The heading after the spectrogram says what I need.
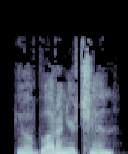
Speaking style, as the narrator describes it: said in a small voice

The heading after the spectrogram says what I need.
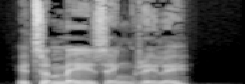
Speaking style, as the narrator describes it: said the tall Englishman in the slight Yorkshire accent

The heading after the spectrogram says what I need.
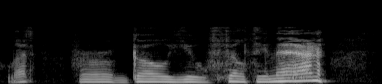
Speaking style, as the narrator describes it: she said in a low and rusty voice

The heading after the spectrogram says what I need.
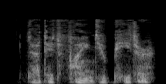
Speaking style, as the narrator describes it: he murmured in the ghostly silence of that storeroom

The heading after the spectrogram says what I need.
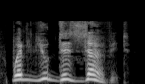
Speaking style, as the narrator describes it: she snapped

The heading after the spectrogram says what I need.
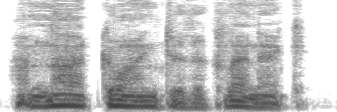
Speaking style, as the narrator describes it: Gray rasped

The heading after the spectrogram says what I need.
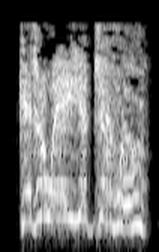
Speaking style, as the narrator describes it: the cracked voice screeched

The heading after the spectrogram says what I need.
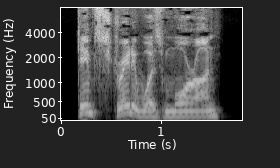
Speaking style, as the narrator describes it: snapped the man with a face

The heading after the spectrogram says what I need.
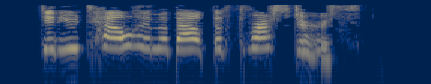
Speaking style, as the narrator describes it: Corey shouts

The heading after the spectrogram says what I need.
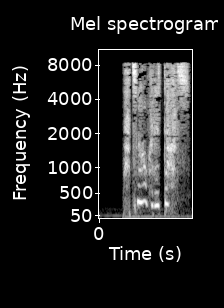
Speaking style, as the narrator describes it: I told Adam in a horrified whisper

